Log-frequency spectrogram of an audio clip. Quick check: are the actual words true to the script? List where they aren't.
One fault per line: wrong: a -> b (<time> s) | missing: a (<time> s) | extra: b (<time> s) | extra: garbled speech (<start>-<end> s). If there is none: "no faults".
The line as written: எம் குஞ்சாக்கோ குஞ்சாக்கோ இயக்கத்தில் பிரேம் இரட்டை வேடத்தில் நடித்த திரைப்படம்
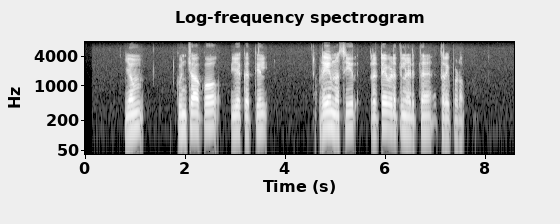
missing: குஞ்சாக்கோ (2.5 s)
extra: நசீர் (5.0 s)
